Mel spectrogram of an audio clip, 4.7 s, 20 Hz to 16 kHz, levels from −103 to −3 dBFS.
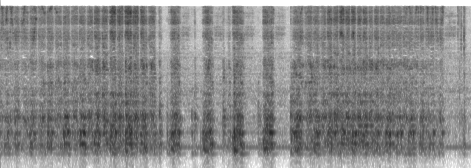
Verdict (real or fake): real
